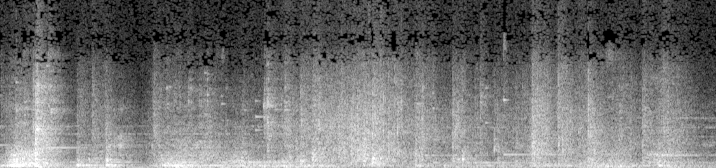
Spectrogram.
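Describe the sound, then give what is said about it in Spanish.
A drawer is pulled open, giving a sliding, scraping mechanical rattle that runs steadily for several seconds, with a few small clicks and knocks along the way. “Abre un cajón.”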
